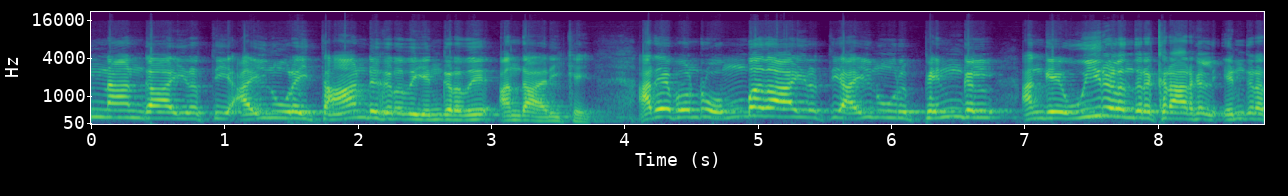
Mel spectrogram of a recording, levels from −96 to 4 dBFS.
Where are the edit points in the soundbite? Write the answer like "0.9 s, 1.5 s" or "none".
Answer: none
